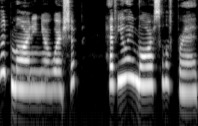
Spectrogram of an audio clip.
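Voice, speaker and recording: A woman uses a put-on character voice that is squeaky. She speaks at a moderate pace. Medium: read story. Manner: cheeky and sly.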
